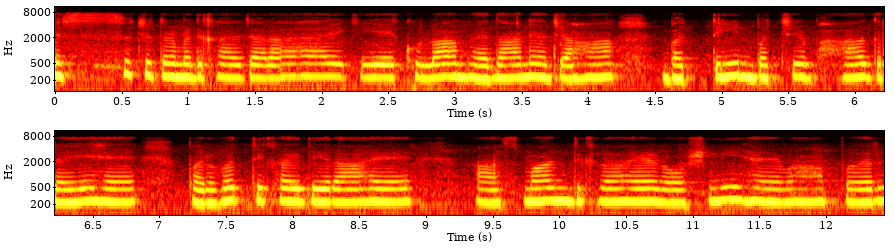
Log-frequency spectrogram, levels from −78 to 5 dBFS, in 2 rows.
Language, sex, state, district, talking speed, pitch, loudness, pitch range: Hindi, female, Maharashtra, Chandrapur, 155 wpm, 235 Hz, -15 LUFS, 230-240 Hz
